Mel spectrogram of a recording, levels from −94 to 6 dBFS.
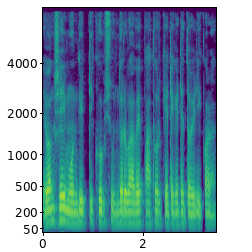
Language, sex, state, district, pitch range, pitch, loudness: Bengali, male, West Bengal, Kolkata, 100-105 Hz, 105 Hz, -17 LUFS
